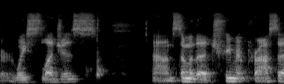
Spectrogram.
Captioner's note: clicking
